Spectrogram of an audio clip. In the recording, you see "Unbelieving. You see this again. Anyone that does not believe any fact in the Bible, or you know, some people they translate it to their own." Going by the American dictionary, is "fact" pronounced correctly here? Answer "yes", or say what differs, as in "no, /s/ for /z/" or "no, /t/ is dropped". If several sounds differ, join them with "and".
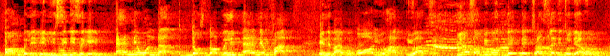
no, /k/ is dropped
